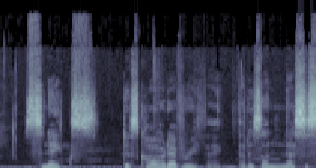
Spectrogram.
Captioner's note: none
